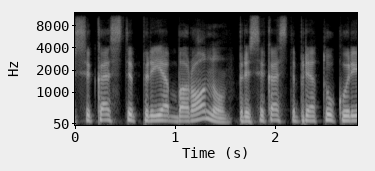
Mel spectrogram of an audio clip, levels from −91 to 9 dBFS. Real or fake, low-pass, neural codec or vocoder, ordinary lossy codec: fake; 10.8 kHz; codec, 24 kHz, 1.2 kbps, DualCodec; AAC, 64 kbps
